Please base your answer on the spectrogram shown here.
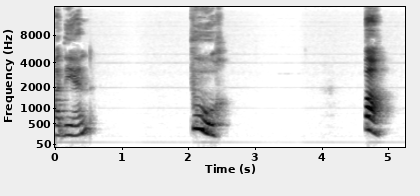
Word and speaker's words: pas: Pas. The S is silent.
